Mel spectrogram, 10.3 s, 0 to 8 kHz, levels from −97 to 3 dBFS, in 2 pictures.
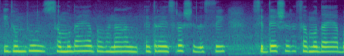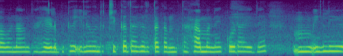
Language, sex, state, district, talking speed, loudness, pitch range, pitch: Kannada, female, Karnataka, Shimoga, 115 wpm, -17 LUFS, 245-265 Hz, 255 Hz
